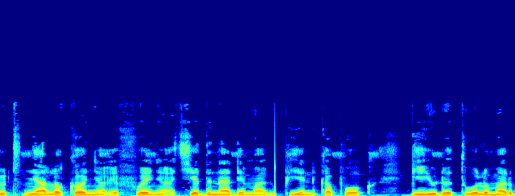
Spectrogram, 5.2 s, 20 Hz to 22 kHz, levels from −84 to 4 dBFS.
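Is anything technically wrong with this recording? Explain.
Yes, there are two faults. Throughout the speech the sound is plainly watery and swirly, with nothing above 10.6 kHz, likely from MP3 compression at a low bitrate, around 40 kbps, that discards weak frequency lines. From 2.75 to 2.79 s a single loud pop, roughly ten dB above the speech, sits on top of the audio, likely from a sudden voltage pulse such as a switch or static discharge.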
